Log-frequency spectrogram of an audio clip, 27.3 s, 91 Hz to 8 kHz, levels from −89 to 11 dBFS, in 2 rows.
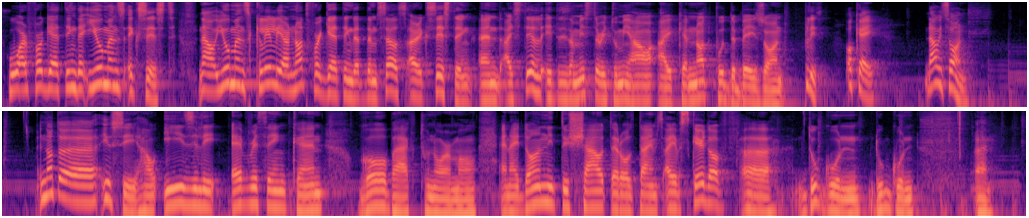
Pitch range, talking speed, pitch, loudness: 110-165 Hz, 145 wpm, 125 Hz, -18 LUFS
